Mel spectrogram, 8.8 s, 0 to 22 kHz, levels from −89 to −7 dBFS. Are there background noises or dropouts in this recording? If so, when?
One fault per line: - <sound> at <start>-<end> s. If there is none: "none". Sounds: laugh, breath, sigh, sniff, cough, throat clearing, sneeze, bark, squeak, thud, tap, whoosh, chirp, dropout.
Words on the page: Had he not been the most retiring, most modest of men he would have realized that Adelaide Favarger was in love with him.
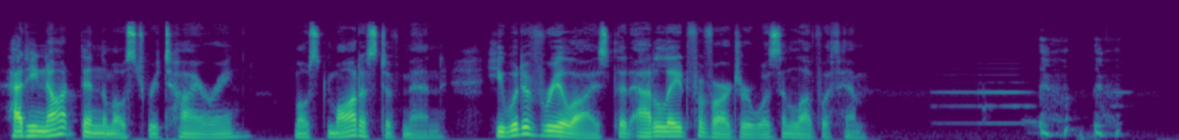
- cough at 7.0-8.5 s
